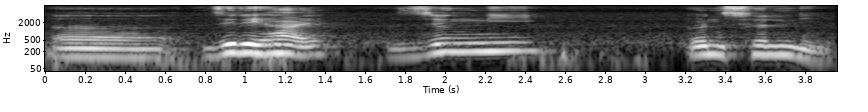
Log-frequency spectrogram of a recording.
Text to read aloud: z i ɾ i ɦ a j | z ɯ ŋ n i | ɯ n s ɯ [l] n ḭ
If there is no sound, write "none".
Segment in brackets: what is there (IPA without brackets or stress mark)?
l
